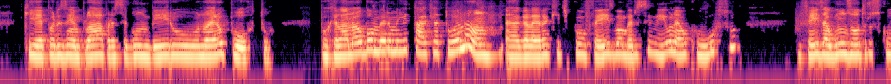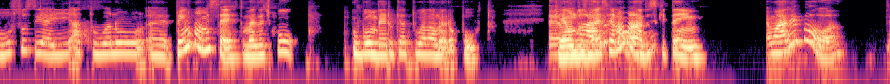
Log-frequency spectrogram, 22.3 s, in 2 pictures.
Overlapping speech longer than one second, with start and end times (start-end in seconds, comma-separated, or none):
18.1-19.4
